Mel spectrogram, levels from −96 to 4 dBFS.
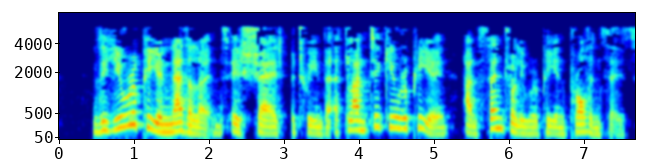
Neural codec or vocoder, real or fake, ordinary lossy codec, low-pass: codec, 44.1 kHz, 7.8 kbps, Pupu-Codec; fake; MP3, 24 kbps; 7.2 kHz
